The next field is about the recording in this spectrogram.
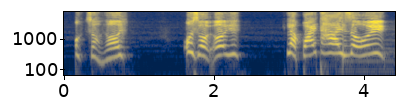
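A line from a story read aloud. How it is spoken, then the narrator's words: Horrified shriek. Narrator (Vietnamese): Mụ đỡ ... rú lên một tiếng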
